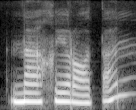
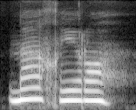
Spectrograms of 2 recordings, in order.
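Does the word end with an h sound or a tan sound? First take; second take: tan; h. First: The word ends with a full -tan syllable. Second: The word ends with a soft h sound.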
